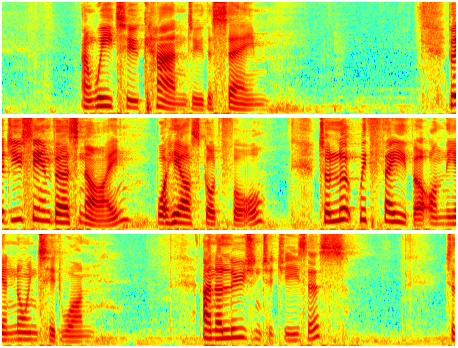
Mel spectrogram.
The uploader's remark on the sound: This last talk from REVIVE, our annual festival bringing the churches of the network to a field in Canterbury for a weekend of Bible Teaching, Worship, and great fellowship together as churches.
